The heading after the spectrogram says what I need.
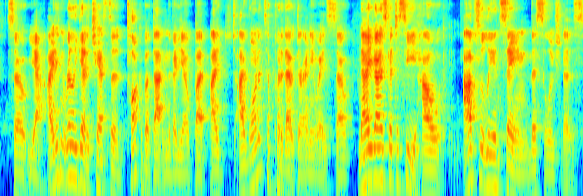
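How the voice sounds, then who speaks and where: A man speaks at a medium pitch and a fairly quick pace. His tone is enthusiastic, with very wide pitch swings. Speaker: math video creator. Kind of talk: unscripted casual explainer video.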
